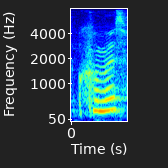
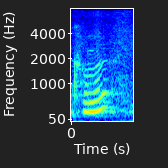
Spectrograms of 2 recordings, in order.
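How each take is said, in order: First: The word is pronounced in a careful, fancy way. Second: The word is pronounced in a casual, lazy way. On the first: The speaker is trying to sound sophisticated. "when I'm trying to be fancy" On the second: The speaker is not making an effort. "otherwise it's just like hummus... lazy"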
